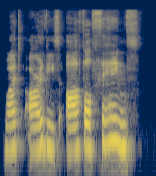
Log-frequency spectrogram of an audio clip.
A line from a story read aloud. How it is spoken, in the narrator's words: Ben gasped as one green monster poked his arm with a sharp finger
